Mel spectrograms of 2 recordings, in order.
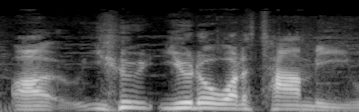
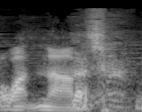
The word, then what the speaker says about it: Watanabe: Yuta Watanabe. I always get his name wrong. – No. Watanabe.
